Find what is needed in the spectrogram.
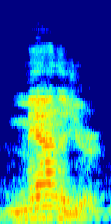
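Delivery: manager, strong first syllable, falling tail; stress on first syllable. Shown as a demonstration. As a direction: lean on the start of manager. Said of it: "mayor fuerza de voz está en ma".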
